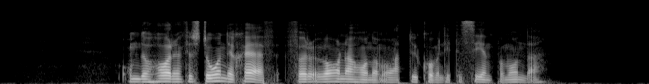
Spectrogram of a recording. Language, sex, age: Swedish, male, 27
